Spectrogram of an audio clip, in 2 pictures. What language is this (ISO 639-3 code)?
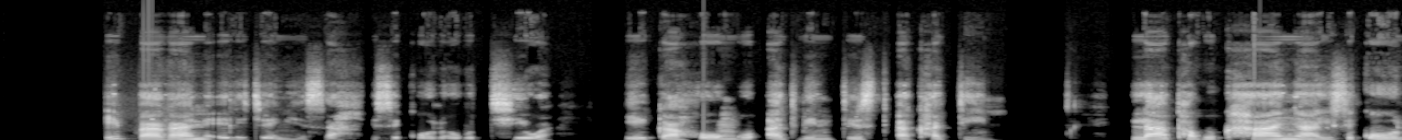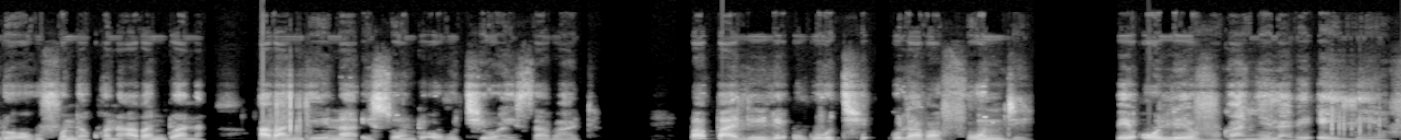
nde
